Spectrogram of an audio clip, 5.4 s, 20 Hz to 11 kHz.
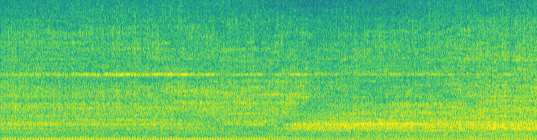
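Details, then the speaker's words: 2003 Mini Cooper S 6-speed at salvage auction, idling: loud busy whirring from front of engine, noisier than it should be; suspected failing pulley or valvetrain, not confirmed. "sound a little loud up here though don't you i don't know what do you think that is it sounds like we got a pulley or something going out maybe valve train"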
